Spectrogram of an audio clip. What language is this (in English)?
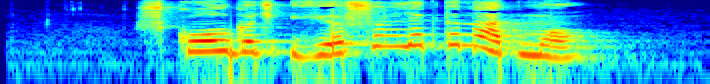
Mari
